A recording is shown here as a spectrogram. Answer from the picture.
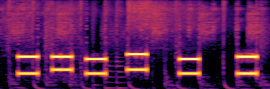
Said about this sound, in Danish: jeg ved godt, du ikke kender mig, men jeg har bare tastet et random nummer ind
